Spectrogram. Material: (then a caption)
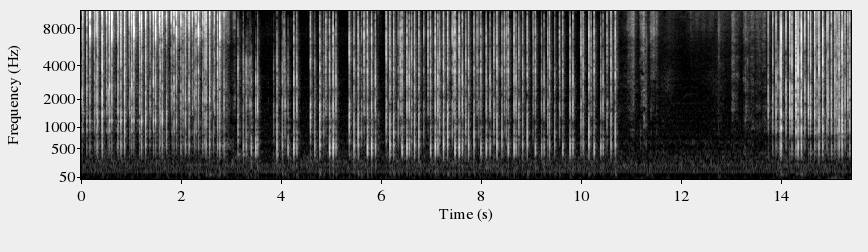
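Plastic. Long nails tap rapidly across the white plastic back of a Nintendo Switch OLED console with a gold Zelda print, a hollow, tablet-sized device. Bright, crisp clicks come in quick bursts, then stop for a few seconds of near silence before the tapping resumes near the end.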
